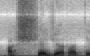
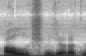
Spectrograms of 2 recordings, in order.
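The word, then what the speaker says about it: الشجرةِ: पढ़ा फिर मकतबती पढ़ा, लेकिन यहाँ पर मैं पढ़ रहा हूँ अशजरती, मैंने अल शजरती नहीं पढ़ रहा। तो ये डिपेंड करता है हम अल पढ़े लाम पढ़े कि लाम को साइलेंट रखें और डायरेक्टली शीन को इससे जोड़ें।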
